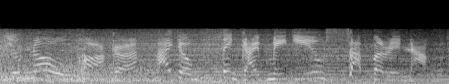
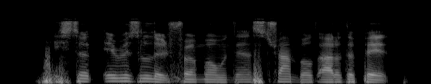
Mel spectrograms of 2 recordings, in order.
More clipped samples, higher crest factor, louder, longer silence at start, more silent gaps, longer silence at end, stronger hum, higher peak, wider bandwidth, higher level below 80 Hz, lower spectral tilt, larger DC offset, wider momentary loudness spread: neither; second, 14 dB vs 20 dB; first, -12 LUFS vs -37 LUFS; second, 0 s vs 0.4 s; neither; second, 0 s vs 0.45 s; neither; first, 0 dBFS vs -16 dBFS; second, 5.4 kHz vs 9.4 kHz; first, -30 dBFS vs -62 dBFS; first, -6.5 dB/octave vs -4 dB/octave; first, 4% vs under 0.1%; about the same, 5 LU vs 5 LU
